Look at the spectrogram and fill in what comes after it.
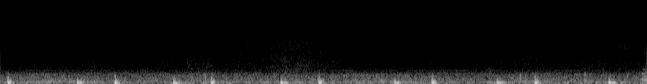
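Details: Adult male's heart sounds via a handheld device, sitting before upper-face anti-wrinkle injections as he starts to get anxious; steady paired lub-dub heartbeats at about 55 a minute: normal heart sounds.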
